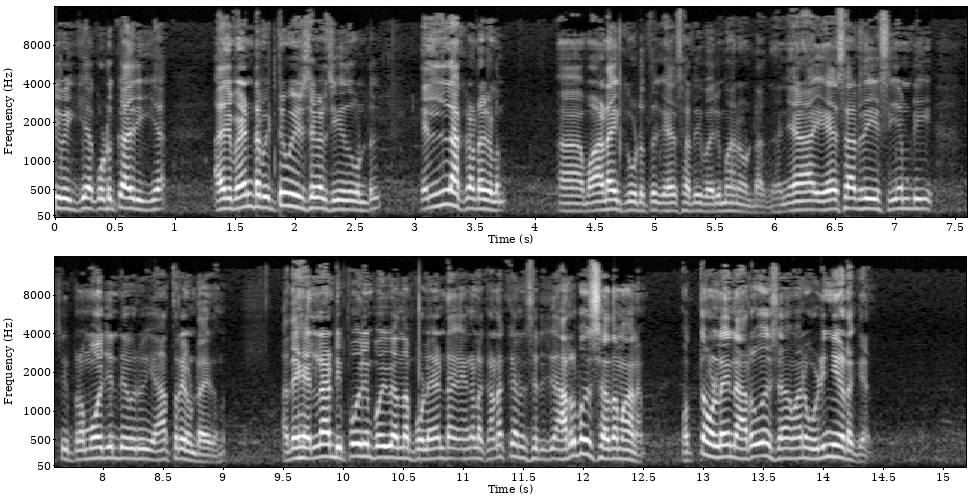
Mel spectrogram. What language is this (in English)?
Malayalam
